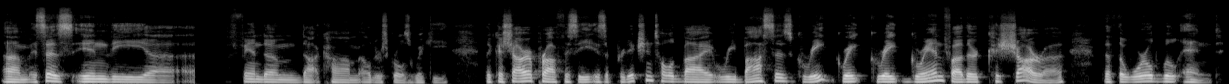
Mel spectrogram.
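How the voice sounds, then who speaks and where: Man, podcast host, mid-range pitch, chatty, informal, casual conversation. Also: unhurried, a little mellow. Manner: chatty, informal, often chuckling. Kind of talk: casual interview chat about video game lore.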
